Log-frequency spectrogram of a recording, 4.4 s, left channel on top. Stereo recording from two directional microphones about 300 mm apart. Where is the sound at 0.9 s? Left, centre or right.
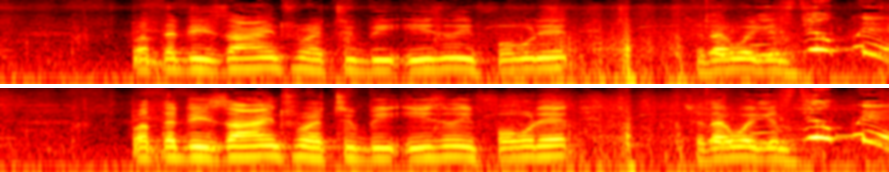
Centre.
